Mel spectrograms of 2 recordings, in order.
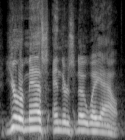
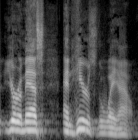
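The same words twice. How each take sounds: First: Loud, accusing verdict; condemnation. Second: Conviction. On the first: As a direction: pronounce it forcefully, like an accuser. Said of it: "condemnation says". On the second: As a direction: state the fault, then ease down into the remedy. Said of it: "Conviction comes and says". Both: Acted.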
